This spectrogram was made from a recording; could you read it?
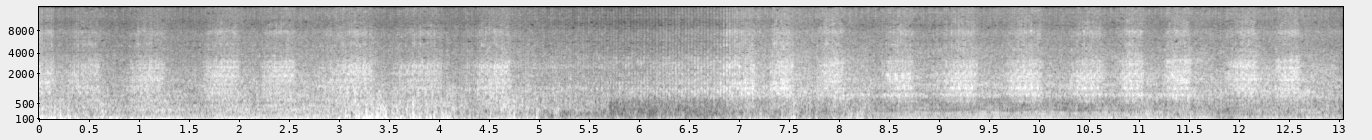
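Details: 2001 Isuzu Panther LS manual diesel idling, then revved: a steady clatter rises smoothly and settles back evenly without stumbling, so the engine is judged healthy with good pull.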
